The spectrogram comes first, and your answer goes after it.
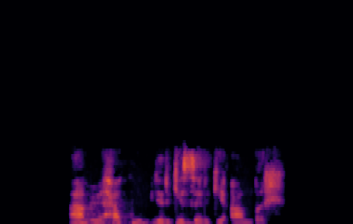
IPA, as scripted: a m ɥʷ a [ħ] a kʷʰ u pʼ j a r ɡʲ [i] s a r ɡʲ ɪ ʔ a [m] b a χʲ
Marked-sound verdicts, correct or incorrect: correct, incorrect, correct

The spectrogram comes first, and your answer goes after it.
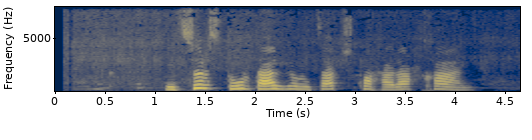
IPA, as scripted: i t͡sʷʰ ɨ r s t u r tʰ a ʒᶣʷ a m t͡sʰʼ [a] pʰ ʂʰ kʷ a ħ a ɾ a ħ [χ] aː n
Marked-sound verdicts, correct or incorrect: correct, correct

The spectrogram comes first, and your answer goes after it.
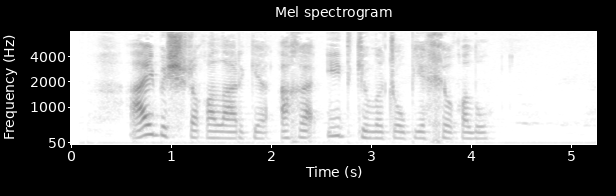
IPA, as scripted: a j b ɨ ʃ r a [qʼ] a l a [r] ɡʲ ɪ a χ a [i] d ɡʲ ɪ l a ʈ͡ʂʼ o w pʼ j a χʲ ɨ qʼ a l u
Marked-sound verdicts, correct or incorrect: correct, correct, correct

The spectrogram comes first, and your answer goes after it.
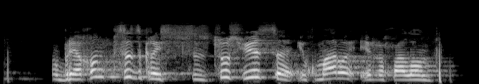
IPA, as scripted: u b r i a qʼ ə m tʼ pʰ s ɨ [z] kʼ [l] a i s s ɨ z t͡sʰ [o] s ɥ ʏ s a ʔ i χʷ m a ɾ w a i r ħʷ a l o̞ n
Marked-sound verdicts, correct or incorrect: incorrect, incorrect, incorrect

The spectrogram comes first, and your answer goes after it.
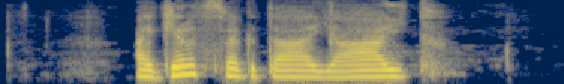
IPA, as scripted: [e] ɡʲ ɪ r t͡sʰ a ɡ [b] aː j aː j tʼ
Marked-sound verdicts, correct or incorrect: incorrect, incorrect

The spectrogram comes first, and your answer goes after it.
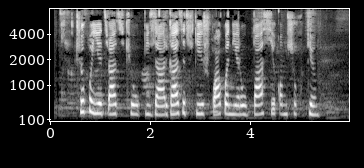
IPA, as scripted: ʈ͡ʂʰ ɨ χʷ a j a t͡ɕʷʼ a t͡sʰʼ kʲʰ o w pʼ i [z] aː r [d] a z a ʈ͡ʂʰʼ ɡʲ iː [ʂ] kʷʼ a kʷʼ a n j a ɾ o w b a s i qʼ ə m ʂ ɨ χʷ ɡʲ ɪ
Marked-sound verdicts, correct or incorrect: correct, incorrect, correct

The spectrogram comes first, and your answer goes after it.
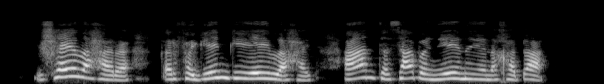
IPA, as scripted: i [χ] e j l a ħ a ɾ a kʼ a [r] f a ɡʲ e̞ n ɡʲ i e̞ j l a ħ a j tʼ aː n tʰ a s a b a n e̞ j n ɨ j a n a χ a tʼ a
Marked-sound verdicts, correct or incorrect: incorrect, correct

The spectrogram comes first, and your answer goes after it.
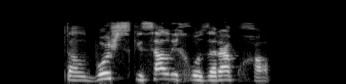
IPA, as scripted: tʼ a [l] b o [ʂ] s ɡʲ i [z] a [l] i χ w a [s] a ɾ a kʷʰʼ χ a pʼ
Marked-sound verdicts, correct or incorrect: correct, incorrect, incorrect, correct, incorrect

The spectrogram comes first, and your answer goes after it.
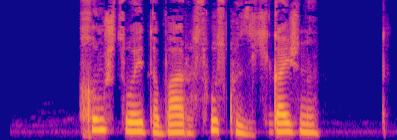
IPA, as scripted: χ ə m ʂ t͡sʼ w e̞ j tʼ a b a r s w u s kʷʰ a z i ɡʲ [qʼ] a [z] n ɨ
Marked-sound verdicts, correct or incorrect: incorrect, incorrect

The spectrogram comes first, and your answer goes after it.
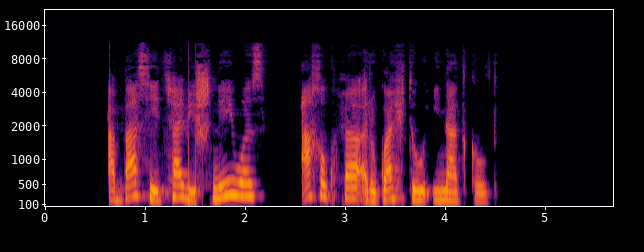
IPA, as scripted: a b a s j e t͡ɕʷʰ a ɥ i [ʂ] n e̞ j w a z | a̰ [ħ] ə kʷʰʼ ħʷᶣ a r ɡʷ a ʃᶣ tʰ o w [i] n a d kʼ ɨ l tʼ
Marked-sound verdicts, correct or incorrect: correct, incorrect, correct

